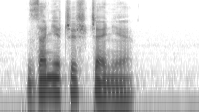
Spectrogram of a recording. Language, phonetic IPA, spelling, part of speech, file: Polish, [ˌzãɲɛt͡ʃɨʃˈt͡ʃɛ̃ɲɛ], zanieczyszczenie, noun, Pl-zanieczyszczenie.ogg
